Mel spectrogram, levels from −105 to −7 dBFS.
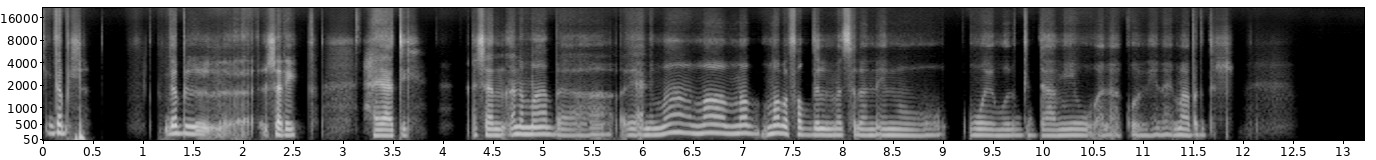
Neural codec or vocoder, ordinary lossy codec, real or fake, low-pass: autoencoder, 48 kHz, 32 numbers a frame, DAC-VAE, trained on Japanese speech; none; fake; none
